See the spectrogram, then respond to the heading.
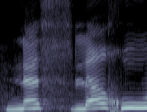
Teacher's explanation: نسلخ میں سین پہ سیٹی کی آواز ہوگی اور آواز کو چلانا ہے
